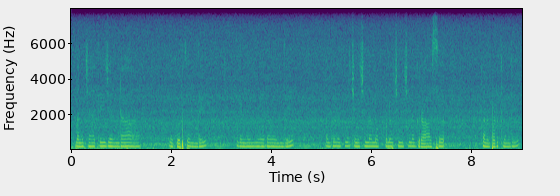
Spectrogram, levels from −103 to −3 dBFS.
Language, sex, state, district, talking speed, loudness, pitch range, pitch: Telugu, female, Andhra Pradesh, Guntur, 95 wpm, -27 LUFS, 195-210 Hz, 200 Hz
